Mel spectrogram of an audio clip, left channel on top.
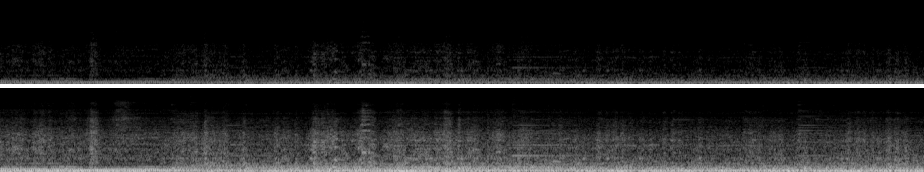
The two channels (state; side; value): quieter; left; 21.2 dB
